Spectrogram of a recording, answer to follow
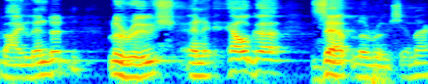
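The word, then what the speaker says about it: Zepp-LaRouche: schiller institute founded by linda larouche and helga zeb larussia am i correct in that pronunciation good in 1984 in april and may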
